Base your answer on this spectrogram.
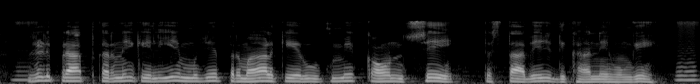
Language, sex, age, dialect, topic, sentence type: Hindi, male, 41-45, Awadhi Bundeli, banking, statement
